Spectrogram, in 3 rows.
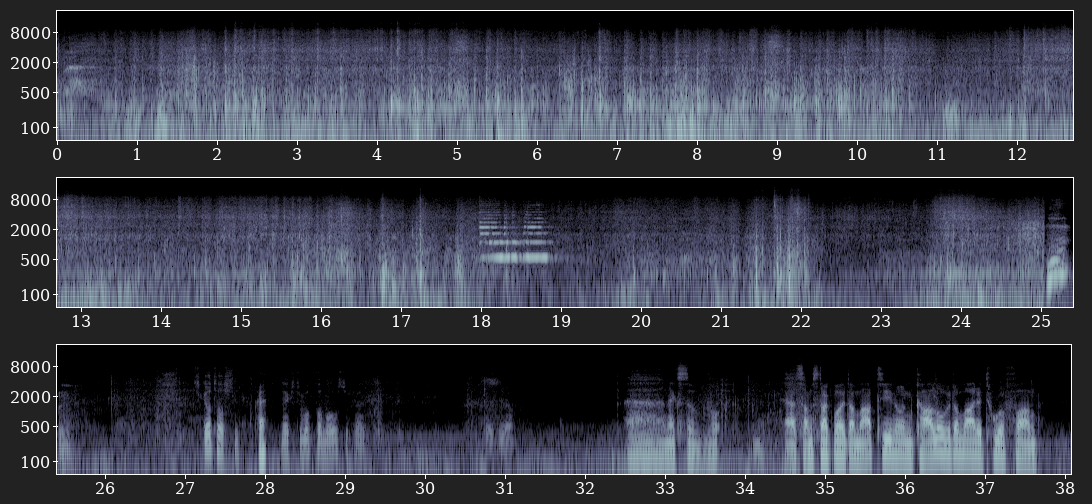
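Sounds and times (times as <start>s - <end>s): bike tyres rolling on trail: 0.0s - 25.1s.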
